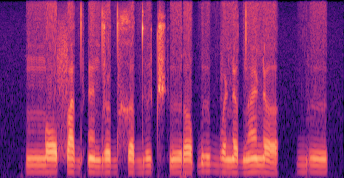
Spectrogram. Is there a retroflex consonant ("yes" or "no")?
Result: yes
